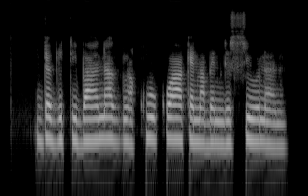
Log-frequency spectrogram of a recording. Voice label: Ilocano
